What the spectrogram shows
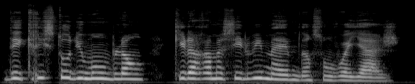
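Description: A woman voicing an innocent young girl who speaks up brightly in a storybook reading. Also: high-pitched, measured pace, pitched above the performer's own voice.

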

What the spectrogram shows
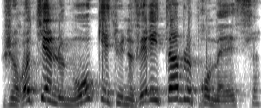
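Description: A reader voicing a calm, teasing wealthy gentleman. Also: medium pitch, normal speed, husky. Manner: calm, easygoing. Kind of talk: audiobook reading.

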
